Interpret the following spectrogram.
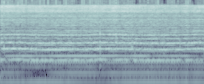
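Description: Dramatic background score: one steady held chord over a low drone, with no melody and no change in pitch.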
